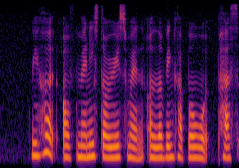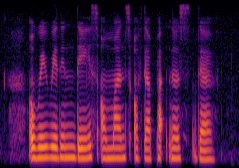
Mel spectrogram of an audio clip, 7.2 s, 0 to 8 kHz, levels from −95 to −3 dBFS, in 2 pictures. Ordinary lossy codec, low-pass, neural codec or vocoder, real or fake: none; 7.2 kHz; none; real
